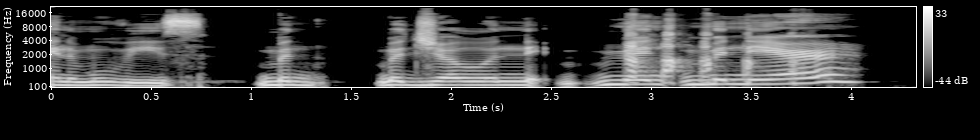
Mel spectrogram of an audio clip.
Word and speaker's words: Mjolnir: Yeah, the J is silent.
